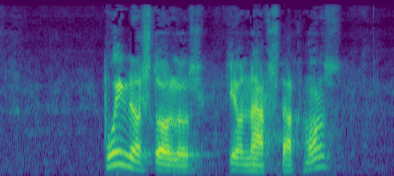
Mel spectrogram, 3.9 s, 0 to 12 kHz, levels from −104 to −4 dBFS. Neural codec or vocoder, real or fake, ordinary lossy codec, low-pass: codec, 24 kHz, 3 kbps, HILCodec; fake; MP3, 48 kbps; 10.8 kHz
